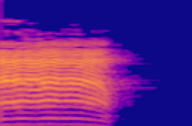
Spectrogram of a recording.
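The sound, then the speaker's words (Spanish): A person imitates a sheep with one drawn-out, nasal bleat that holds steady for under a second and then cuts off, fairly loud, followed by silence. “¿Ustedes han visto un rebaño de ovejas? De esas que hacen B.”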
